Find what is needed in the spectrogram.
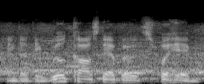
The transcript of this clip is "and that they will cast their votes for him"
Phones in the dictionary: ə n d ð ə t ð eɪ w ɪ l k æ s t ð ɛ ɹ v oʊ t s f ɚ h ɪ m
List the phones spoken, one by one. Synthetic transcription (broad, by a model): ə n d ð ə t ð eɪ w ɪ l k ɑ s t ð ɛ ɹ b oʊ t s f ɚ h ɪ m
